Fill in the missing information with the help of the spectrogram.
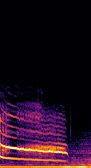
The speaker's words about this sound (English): Here's the sound of the Swainson's hawk. The sort of complaining cry of Beauteo Swainsoni. The Swainson's Hawk, today's Talking Birds, featured feathered friend.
